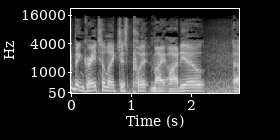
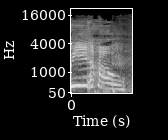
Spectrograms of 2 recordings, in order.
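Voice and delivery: Southern yeehaw; 14 semitones higher than usual. Acted. Southern bit.

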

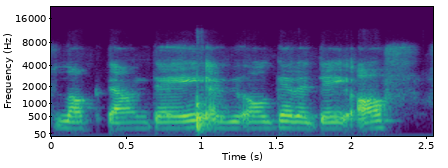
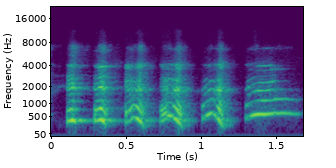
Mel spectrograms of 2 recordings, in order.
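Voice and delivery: evil scientist laugh; 13 semitones higher, 4 dB quieter than usual. Real, not acted. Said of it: "Your laugh is everything".

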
